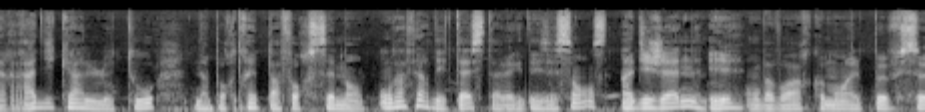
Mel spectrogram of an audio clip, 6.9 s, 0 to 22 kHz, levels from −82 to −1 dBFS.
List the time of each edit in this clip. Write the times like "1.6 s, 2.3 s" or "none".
2.8 s, 5.3 s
